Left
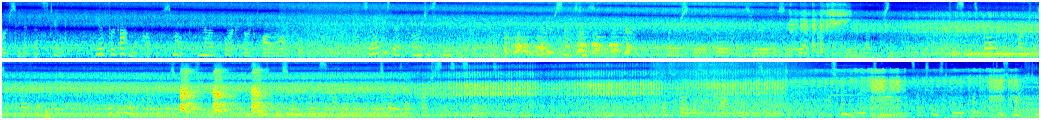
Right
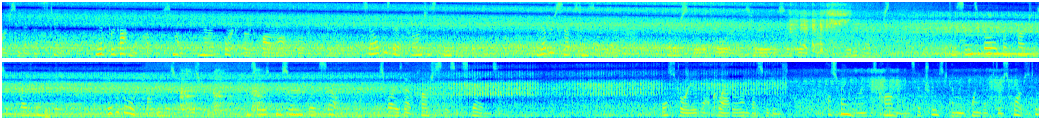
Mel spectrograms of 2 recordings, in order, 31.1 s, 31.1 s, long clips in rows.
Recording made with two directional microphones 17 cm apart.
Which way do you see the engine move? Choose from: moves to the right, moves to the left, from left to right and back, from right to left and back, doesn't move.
moves to the left.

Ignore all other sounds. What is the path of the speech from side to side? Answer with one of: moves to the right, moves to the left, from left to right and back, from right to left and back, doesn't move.
doesn't move.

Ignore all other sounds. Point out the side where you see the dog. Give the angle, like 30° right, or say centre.
70° left.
